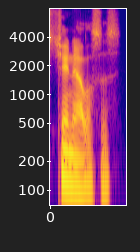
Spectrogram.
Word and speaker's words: Chainalysis: Am I pronouncing it? – There are different people who pronounce it in different ways for different reasons, but it's Chainalysis.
